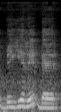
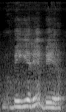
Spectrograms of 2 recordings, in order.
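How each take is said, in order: First: बैर said with open vowel like bair, the wrong way. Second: बेर said with a closed e like ber, slow and a bit louder; correct vowel ber. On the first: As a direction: say बैर with open ai sound, as the mistake. (बैर को खुले ऐ स्वर से, गलत उच्चारण) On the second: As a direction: stress बेर with a pure closed e sound. (बेर को बंद ए स्वर से, सही उच्चारण) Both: Shown as a demonstration. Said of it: "बैर नहीं है बेर".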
